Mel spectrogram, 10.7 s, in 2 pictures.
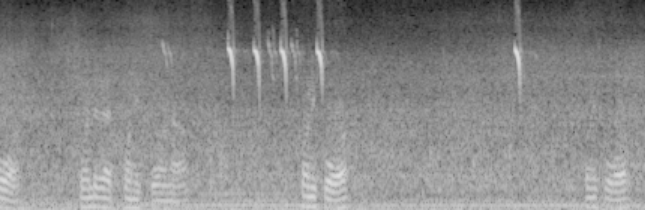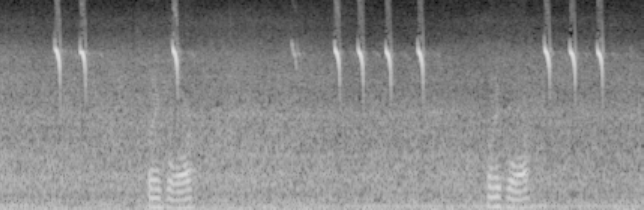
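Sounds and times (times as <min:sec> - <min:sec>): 
speech: 0:00.1 - 0:01.8, 0:02.5 - 0:03.1, 0:04.9 - 0:05.4, 0:06.6 - 0:07.2, 0:09.4 - 0:10.0
bird call: 0:01.4 - 0:02.9, 0:04.2 - 0:04.6, 0:05.7 - 0:07.0, 0:07.8 - 0:09.1, 0:09.8 - 0:10.6.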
